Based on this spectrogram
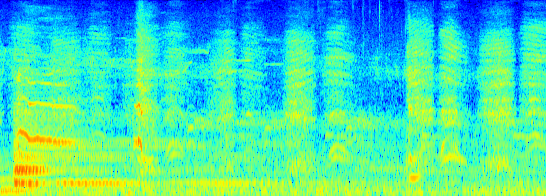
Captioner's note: crows cawing; Ira cries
